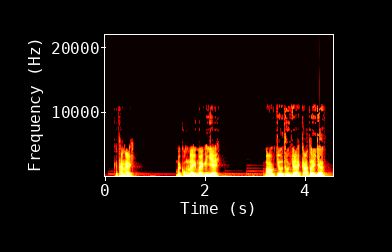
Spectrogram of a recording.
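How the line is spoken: Impatient young men shouting. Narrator (Vietnamese): Mấy tên thanh niên thì không đủ kiên nhẫn, tiếp tục quát lên

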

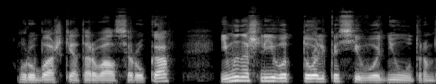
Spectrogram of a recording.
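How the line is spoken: Plain. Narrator (Russian): сказала стрекоза

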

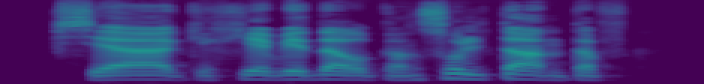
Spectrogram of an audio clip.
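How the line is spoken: Grumbling retired policeman. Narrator (Russian): бурчал архивный служащий, явно полицейский в отставке

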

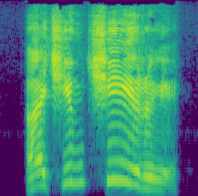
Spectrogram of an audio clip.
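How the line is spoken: Roared. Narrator (Russian): проревел он

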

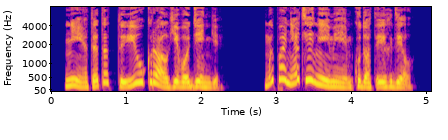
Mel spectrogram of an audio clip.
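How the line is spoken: Mocking. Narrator (Russian): насмешливо произнес Лоренцо

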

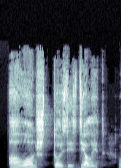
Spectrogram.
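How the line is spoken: Breathed out. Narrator (Russian): выдохнула Илона

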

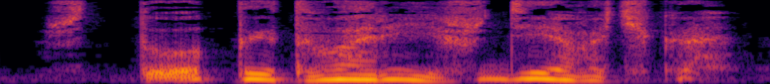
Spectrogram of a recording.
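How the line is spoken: Whisper in ear. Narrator (Russian): прошептал он мне на ухо

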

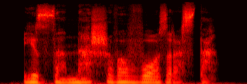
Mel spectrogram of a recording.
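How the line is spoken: Whisper. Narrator (Russian): прошептала Уиллоу

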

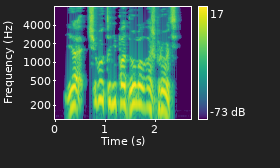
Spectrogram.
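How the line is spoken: Miserable whine. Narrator (Russian): тоскливо проскулил Малинин

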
